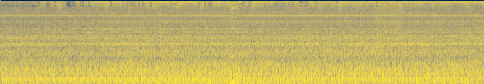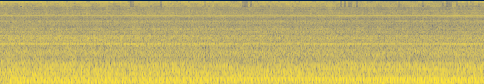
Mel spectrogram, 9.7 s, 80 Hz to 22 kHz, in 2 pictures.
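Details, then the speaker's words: Edwards xDS35iE dry scroll pump after a tip seal change, running smoothly with a steady drone, low hum and faint whine while pulling vacuum; it is quieter than at first start, after running open to atmosphere to wear in the seals. "It was much louder than this the first time I put it into service. So, I decided to take it out, let it run on atmosphere a bit, help it wear in the seals."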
